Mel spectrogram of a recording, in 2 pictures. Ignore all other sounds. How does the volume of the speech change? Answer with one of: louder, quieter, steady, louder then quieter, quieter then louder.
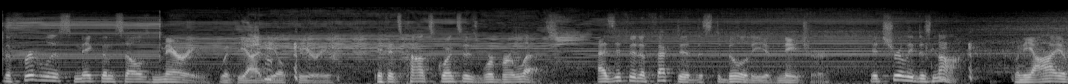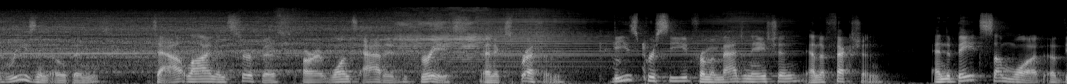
steady.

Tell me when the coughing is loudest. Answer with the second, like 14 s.
3 s.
